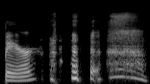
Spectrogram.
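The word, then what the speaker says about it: Bexar: are San Antonio Texas is in Behar County and um you know if you're from here you might pronounce it bear um but this is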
